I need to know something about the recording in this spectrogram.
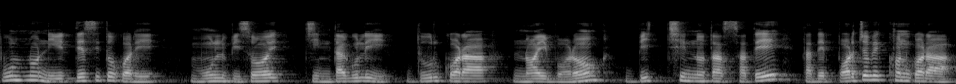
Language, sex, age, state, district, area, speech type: Bengali, male, 45-60, West Bengal, Nadia, rural, spontaneous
